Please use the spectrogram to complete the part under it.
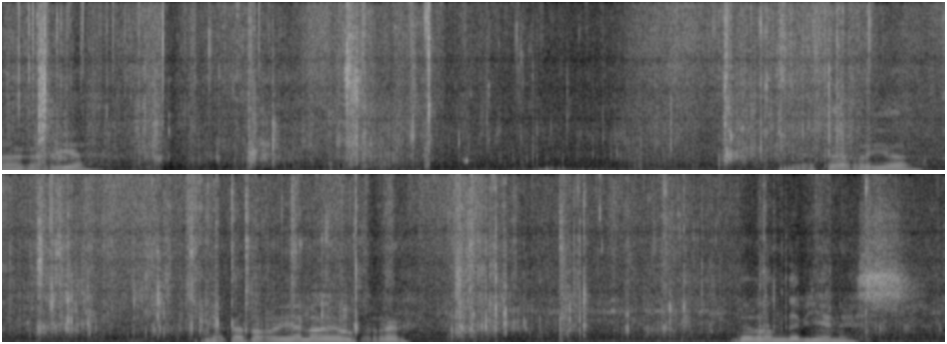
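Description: Footsteps crunch on wet gravel.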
